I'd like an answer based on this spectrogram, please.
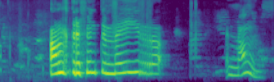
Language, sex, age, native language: Icelandic, male, 10, Icelandic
